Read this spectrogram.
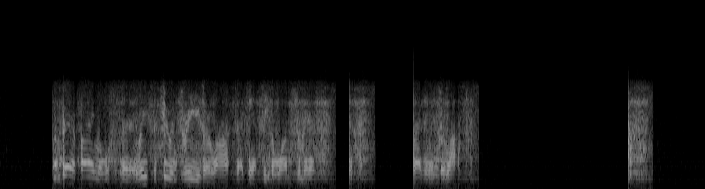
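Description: A man speaks calmly over a crackly radio link, in short bursts.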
